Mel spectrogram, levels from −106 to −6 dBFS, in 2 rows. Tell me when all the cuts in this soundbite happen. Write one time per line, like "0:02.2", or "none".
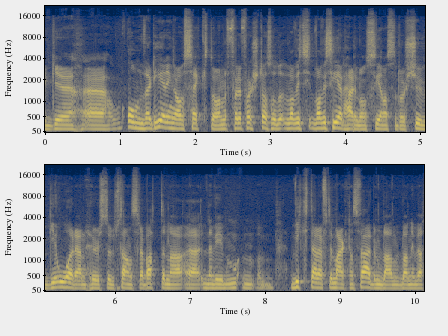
0:04.1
